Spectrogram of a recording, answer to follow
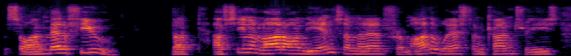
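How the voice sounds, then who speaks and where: A man in his forties, born in Iran and not an English speaker, calling in to a live discussion over a new webcam, talking haltingly with restarts. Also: a little high. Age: 40s. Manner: hesitant, restarting, self-deprecating. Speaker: caller. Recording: lo-fi webcam audio.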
